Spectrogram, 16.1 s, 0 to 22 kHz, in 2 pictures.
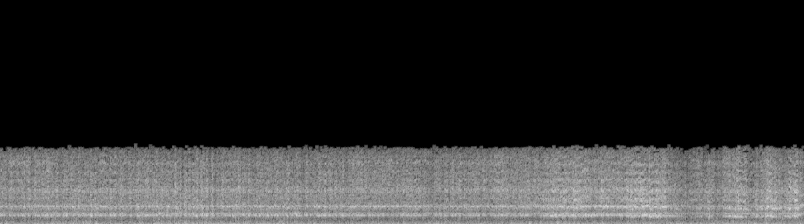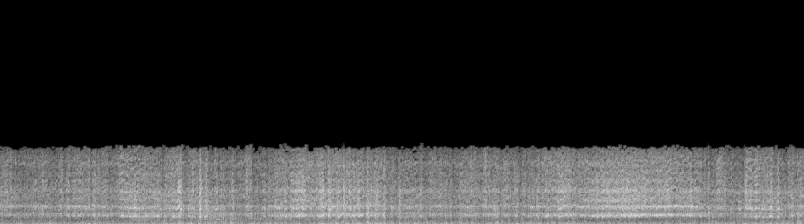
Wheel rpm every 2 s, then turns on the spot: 230, 230, 230, 220, 220, 220, 220, 220.
none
